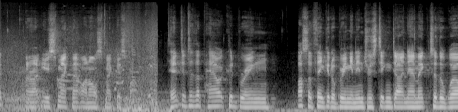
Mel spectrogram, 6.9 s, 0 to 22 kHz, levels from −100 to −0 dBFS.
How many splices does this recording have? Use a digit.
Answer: 1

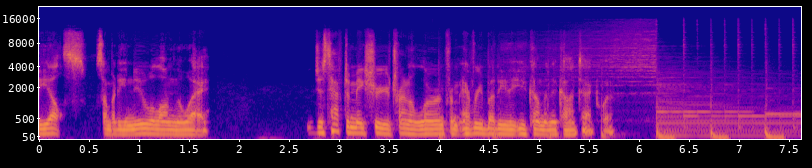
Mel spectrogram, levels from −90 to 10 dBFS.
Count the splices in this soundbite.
1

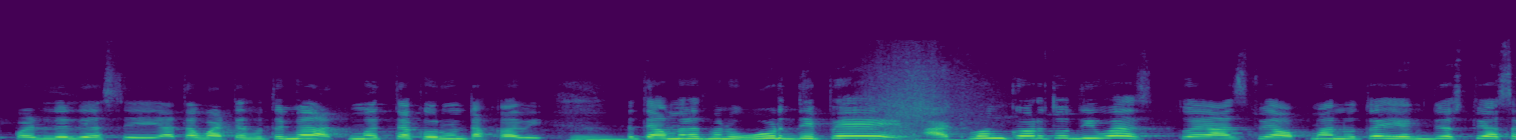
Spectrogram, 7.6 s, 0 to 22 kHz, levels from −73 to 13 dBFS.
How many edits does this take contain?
2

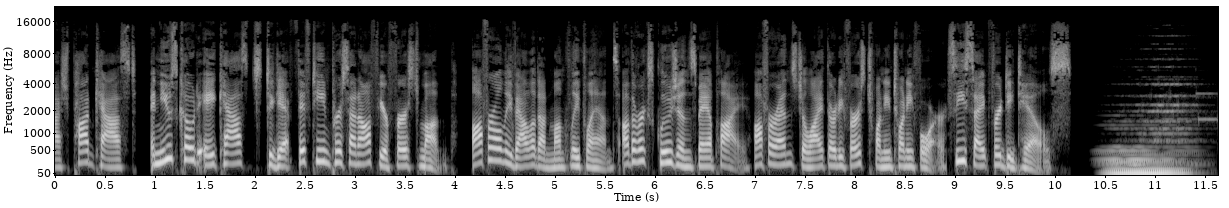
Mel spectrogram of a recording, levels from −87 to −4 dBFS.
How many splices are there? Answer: 1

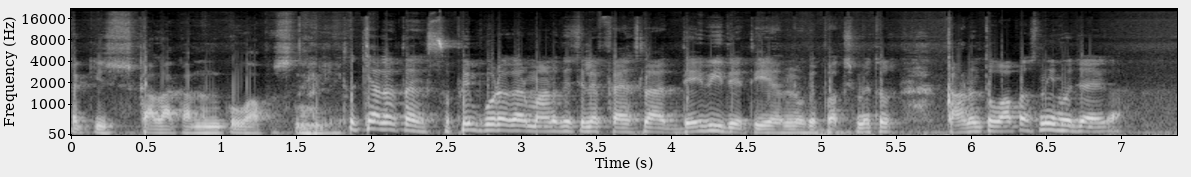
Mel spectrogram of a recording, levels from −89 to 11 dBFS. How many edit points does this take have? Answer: 0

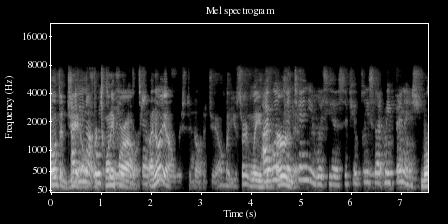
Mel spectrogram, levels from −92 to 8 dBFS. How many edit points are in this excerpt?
0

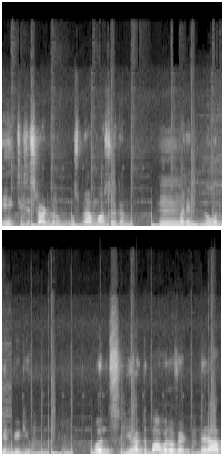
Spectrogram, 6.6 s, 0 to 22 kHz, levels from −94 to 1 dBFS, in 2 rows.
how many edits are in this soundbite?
0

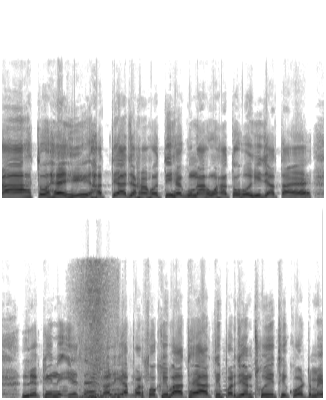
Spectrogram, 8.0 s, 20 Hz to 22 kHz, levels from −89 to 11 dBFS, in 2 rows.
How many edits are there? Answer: 1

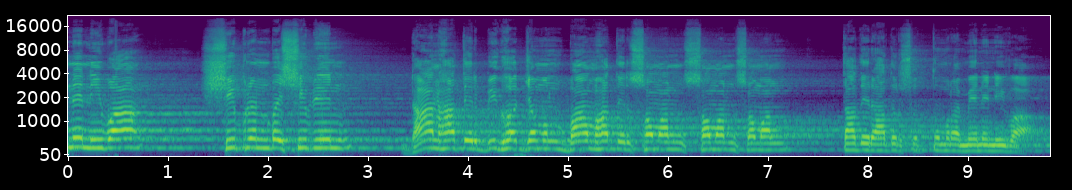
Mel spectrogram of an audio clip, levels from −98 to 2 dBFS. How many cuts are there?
0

